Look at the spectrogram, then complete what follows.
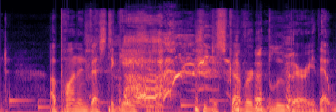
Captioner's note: laughs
